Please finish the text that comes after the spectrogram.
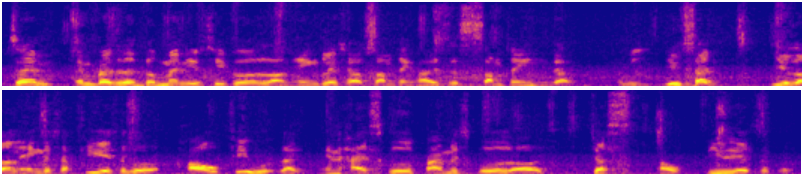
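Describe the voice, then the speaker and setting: Male street interviewer, inquisitive and repetitive, mid pitch, light ambience. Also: noisy background. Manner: curious, repeats words, quick follow-up questions.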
